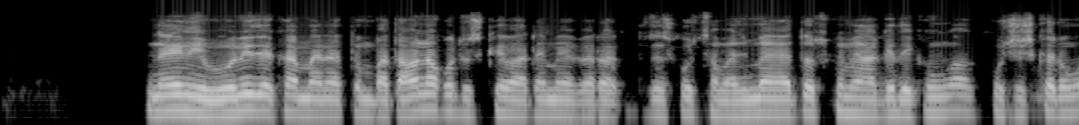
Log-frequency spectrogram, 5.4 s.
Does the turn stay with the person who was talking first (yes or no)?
no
